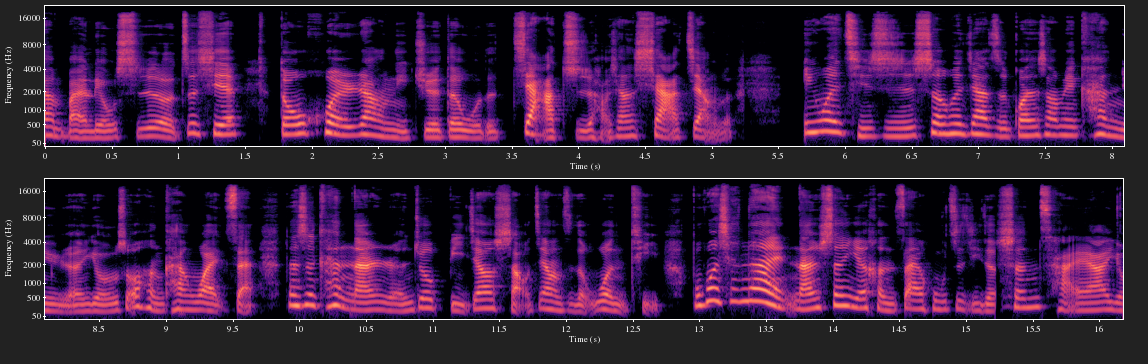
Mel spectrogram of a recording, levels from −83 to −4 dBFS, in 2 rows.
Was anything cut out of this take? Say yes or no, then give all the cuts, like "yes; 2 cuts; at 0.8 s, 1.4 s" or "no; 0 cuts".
no; 0 cuts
